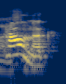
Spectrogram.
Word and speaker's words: Palahniuk: Chuck Palahniuk, however you say it. Chuck Palahniuk.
